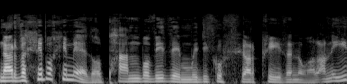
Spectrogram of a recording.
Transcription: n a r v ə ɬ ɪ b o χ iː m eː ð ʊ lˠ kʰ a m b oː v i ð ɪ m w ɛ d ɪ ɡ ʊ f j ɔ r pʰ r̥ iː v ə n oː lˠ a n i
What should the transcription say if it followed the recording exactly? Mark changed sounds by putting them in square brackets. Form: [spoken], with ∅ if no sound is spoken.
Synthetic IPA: n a r v ə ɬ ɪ b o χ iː m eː ð ʊ lˠ [pʰ] a m b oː v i ð ɪ m w ɛ d [i] ɡ ʊ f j ɔ r pʰ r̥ iː [ð] ə n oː lˠ a n i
